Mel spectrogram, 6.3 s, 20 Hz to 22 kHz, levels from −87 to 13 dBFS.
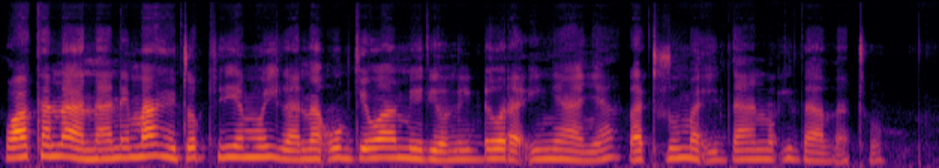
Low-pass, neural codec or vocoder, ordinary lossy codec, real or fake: none; codec, 44.1 kHz, 2.6 kbps, SNAC; none; fake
